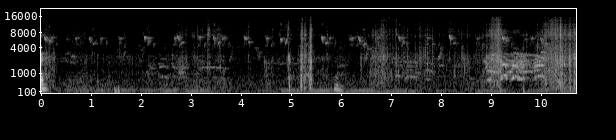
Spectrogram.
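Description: Chickens, a hen and a rooster, in a yard: faint, distant clucking and calls with a crow near the end, under quiet outdoor background and occasional voices.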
